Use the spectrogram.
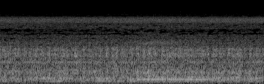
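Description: A constant oil burner blower drone with an airy roar and low hum, steady and unchanging at moderate volume, no voices.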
